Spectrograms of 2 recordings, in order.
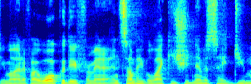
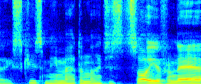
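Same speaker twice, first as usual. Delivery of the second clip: less blokey, relaxed voice, nudged a little higher; 6 semitones higher than usual. Man shows how he approaches a woman to take the pressure off her: a little higher voice. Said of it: "make my voice a little bit higher".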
